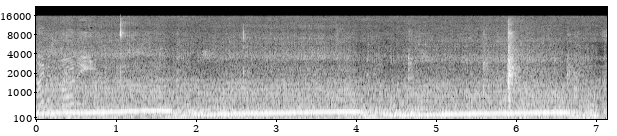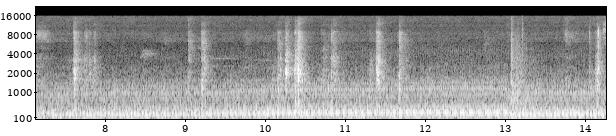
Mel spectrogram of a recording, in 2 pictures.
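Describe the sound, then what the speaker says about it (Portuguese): Motorcycle engine in GTA San Andreas Definitive Edition, a steady buzzing drone that rises in pitch with each gear, drops at shifts and then settles into a sustained tone, with a few sharp clicks over it. "Essa moto tem um barulho legal."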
